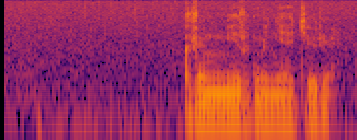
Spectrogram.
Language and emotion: Russian, neutral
